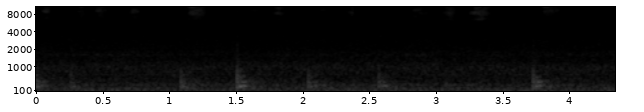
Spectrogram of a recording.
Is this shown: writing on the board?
yes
